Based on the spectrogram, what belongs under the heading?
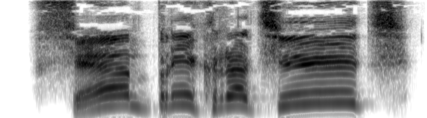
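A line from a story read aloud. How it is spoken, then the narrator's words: Magically amplified roar. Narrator (Russian): проревел он, и его голос, усиленный магией, разнесся по всему залу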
